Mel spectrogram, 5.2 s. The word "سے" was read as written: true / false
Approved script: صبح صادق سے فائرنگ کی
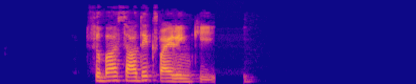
false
